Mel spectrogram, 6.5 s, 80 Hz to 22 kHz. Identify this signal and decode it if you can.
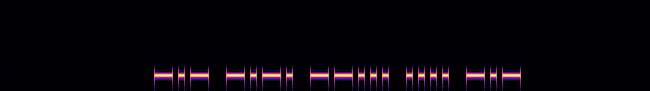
Morse code, heard as a keyed tone, about 23 wpm, 700 Hz. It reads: KC7HK
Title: Speed Racing - USA 2x2 Call Signs 20wpm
